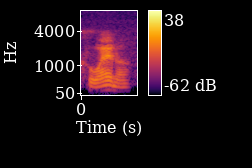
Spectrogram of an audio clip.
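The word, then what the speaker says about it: Kuina: There's another version of like Kuena. That's how you pronounce her name.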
